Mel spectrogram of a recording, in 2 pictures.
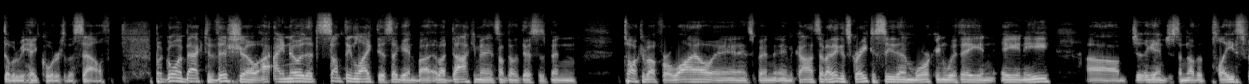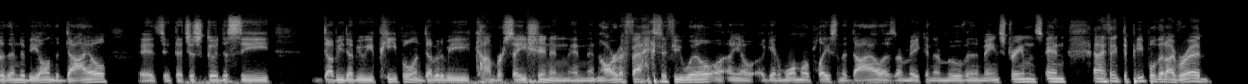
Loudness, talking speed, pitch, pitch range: -21 LUFS, 260 wpm, 105 Hz, 100-120 Hz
